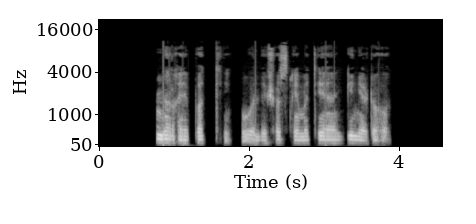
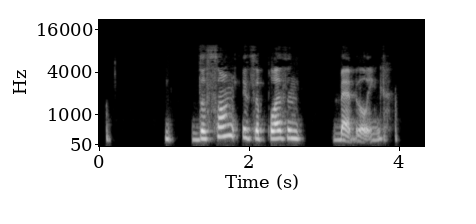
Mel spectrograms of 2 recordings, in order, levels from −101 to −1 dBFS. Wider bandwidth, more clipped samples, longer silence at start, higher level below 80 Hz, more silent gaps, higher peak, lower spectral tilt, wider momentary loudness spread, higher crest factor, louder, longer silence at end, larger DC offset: first, 11 kHz vs 8.6 kHz; neither; first, 0.75 s vs 0.1 s; first, -54 dBFS vs -82 dBFS; first, 1.43-1.56 s, 1.79-1.90 s vs none; about the same, -6 dBFS vs -6 dBFS; about the same, -5.5 dB/octave vs -5.5 dB/octave; second, 11 LU vs 16 LU; about the same, 18 dB vs 20 dB; about the same, -23 LUFS vs -24 LUFS; first, 0.7 s vs 0.35 s; neither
